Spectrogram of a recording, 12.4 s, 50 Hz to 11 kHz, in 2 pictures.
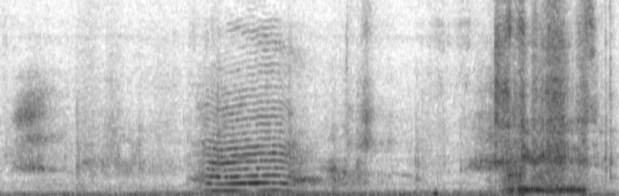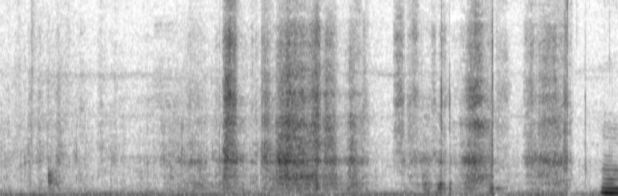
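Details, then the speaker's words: Brief fussy cries and whimpers between quieter stretches, adult voices nearby, from a newborn in week three of hospital stay with dropping oxygen and fluid around the lungs, sedated after a procedure and unfed since 4 a.m.; irritable, hungry infant cry. "he is so irritated they had my baby not drinking milk since 4:00 this morning right so he ready to eat"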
